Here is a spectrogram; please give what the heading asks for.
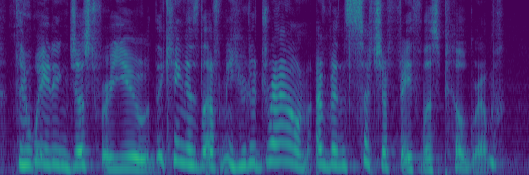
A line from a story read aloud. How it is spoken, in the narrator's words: Christian gasped and said to Hopeful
